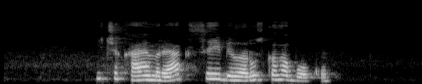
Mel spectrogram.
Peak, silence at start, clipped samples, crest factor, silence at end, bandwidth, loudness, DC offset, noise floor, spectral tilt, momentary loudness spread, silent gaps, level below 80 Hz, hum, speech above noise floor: -2 dBFS; 0.95 s; under 0.1%; 16 dB; 0.9 s; 7.8 kHz; -16 LUFS; under 0.1%; -65 dBFS; -7.5 dB/octave; 17 LU; none; -62 dBFS; none; 49 dB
